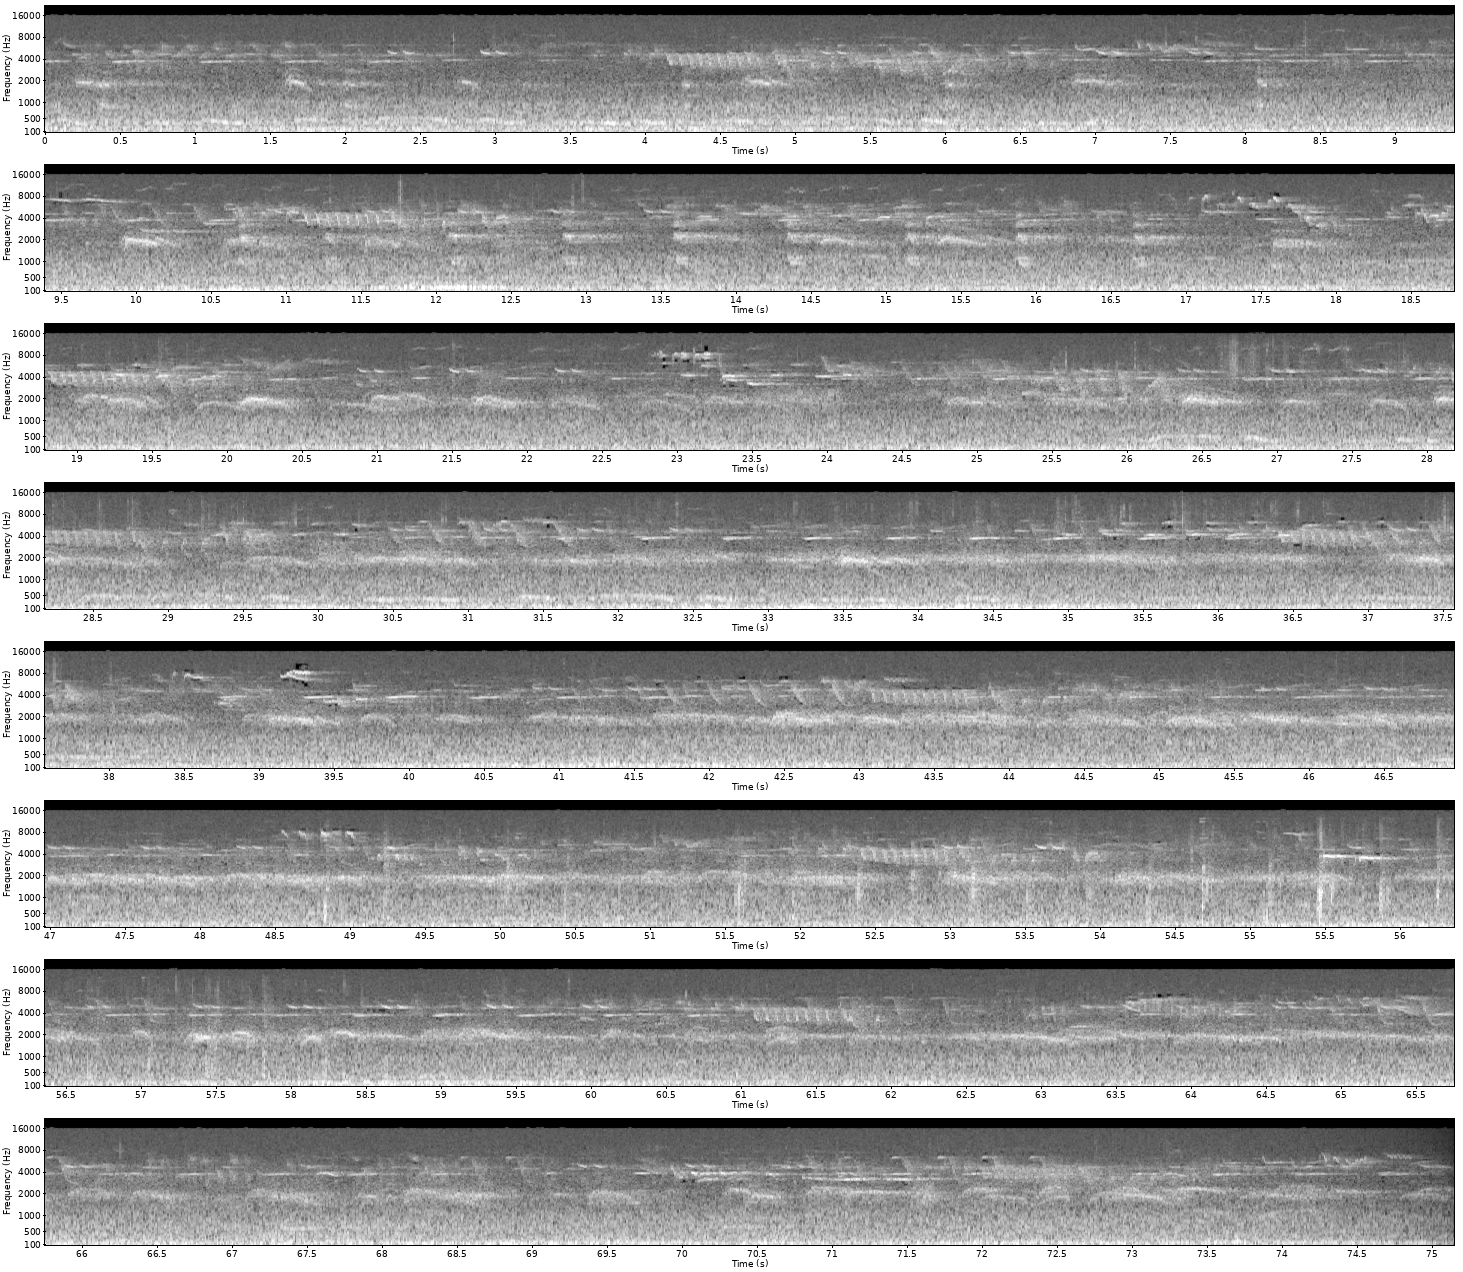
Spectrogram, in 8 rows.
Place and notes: {"title": "Erlangen, Deutschland - birds at moenau forest", "date": "2013-03-09 10:42:00", "description": "Moenau forest, birds, Olympus LS-5", "latitude": "49.60", "longitude": "10.96", "altitude": "295", "timezone": "Europe/Berlin"}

